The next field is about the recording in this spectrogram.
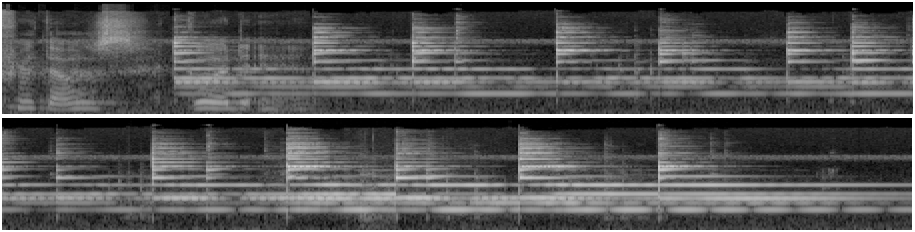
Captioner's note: bell ringing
